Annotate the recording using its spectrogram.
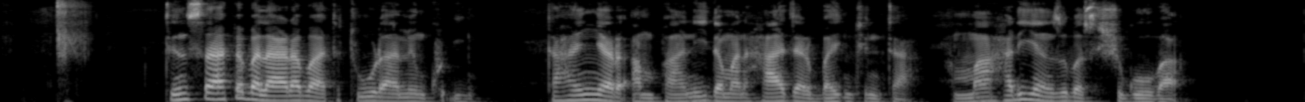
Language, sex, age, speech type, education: Hausa, male, 30-45, read, primary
